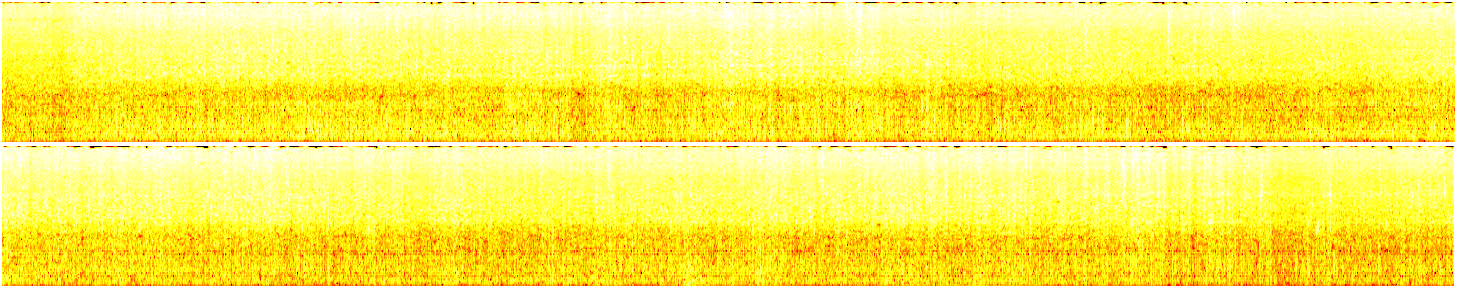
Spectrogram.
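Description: Heavy rain falling steadily on a plastic tent shelter: a dense, even hiss with no let-up.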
